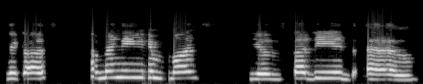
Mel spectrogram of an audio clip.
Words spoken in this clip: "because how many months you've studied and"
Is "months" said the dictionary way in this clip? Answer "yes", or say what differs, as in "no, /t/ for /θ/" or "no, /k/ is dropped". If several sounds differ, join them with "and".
no, /t/ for /θ/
